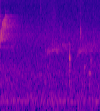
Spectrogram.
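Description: Near silence: faint outdoor room tone, with a few faint, short, high chirps about a second in.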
